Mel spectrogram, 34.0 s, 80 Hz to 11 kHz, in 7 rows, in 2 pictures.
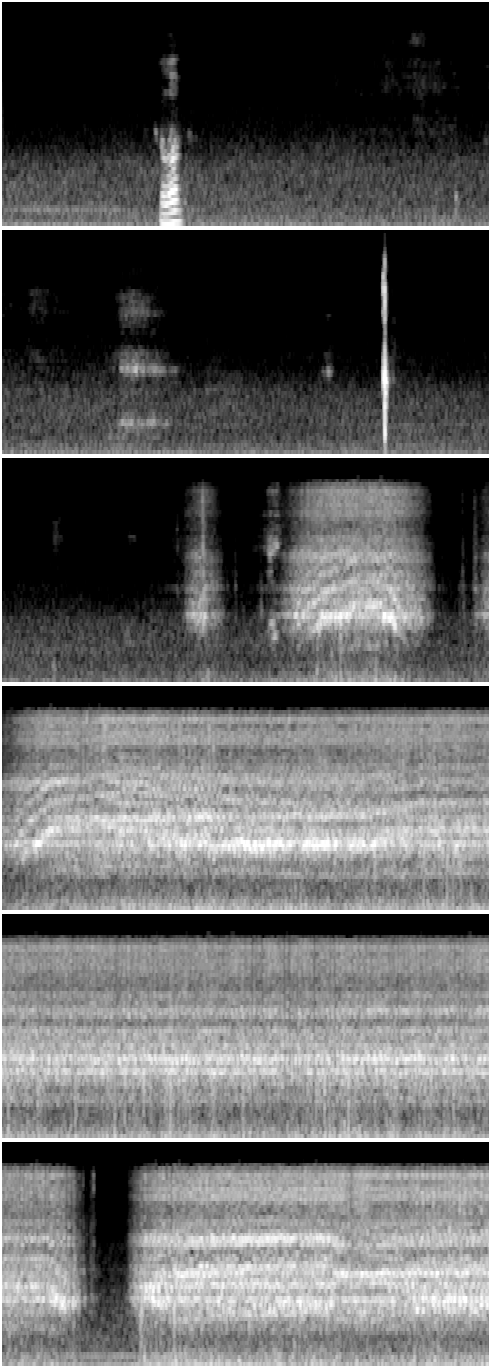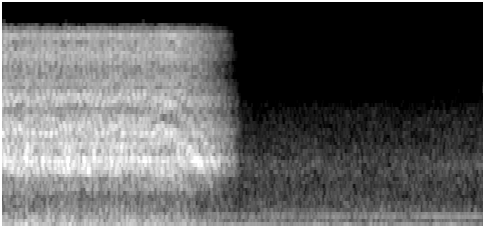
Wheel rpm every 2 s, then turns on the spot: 0, 0, 0, 0, 0, 0, 60, 100, 160, 160, 170, 160, 100, 190, 190, 120, 0.
none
